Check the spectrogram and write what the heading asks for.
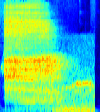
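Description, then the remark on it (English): A loud, drawn-out creak of a door swinging open, one continuous groaning tone that slowly shifts in pitch for nearly two seconds before stopping abruptly. No voices are heard. “I've got the door. I've got it oh. op- uh, opening.”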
